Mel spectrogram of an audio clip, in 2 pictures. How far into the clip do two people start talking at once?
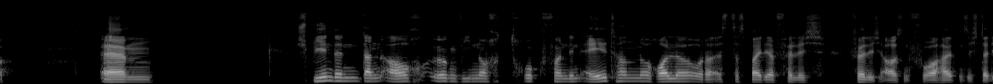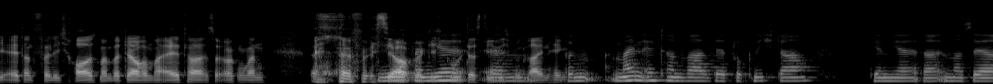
14 s

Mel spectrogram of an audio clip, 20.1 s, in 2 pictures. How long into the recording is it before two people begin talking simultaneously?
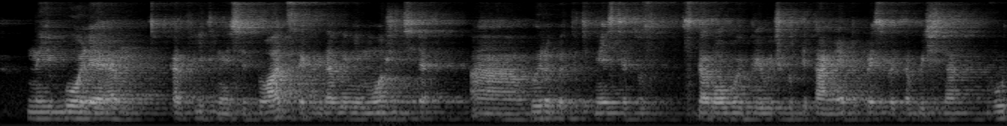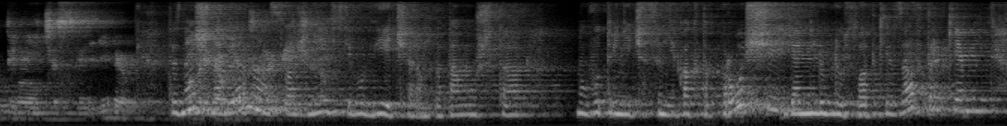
12 s

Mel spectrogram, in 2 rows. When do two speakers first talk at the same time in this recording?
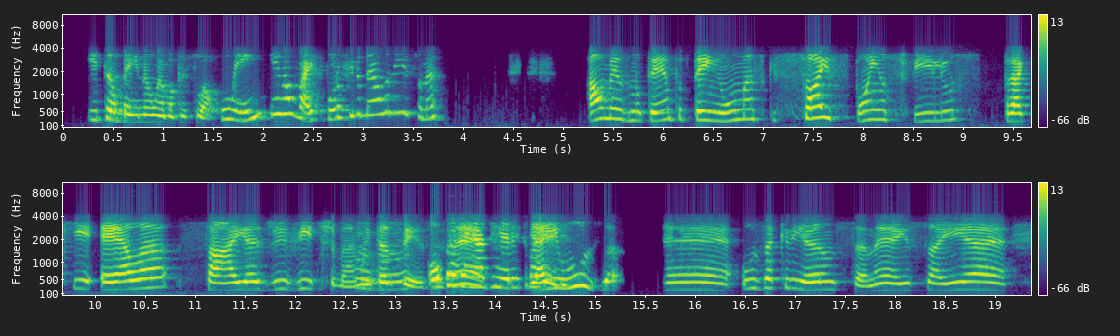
13 s

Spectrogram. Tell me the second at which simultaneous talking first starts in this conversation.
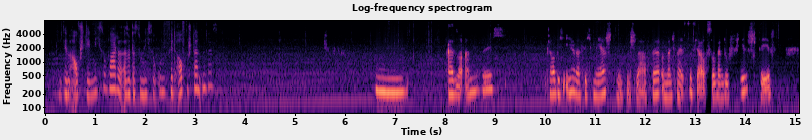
none

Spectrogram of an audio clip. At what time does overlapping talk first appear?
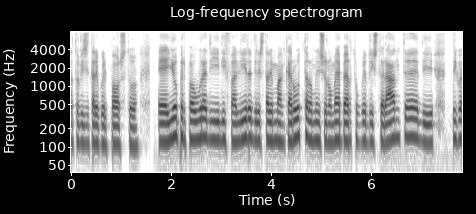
none

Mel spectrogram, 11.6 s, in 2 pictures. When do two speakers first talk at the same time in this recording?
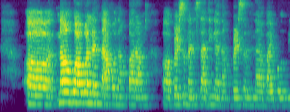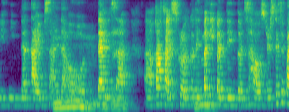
7 s

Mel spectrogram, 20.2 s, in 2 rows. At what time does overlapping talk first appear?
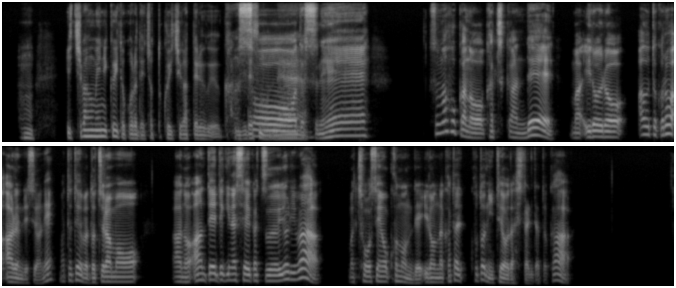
3 s

